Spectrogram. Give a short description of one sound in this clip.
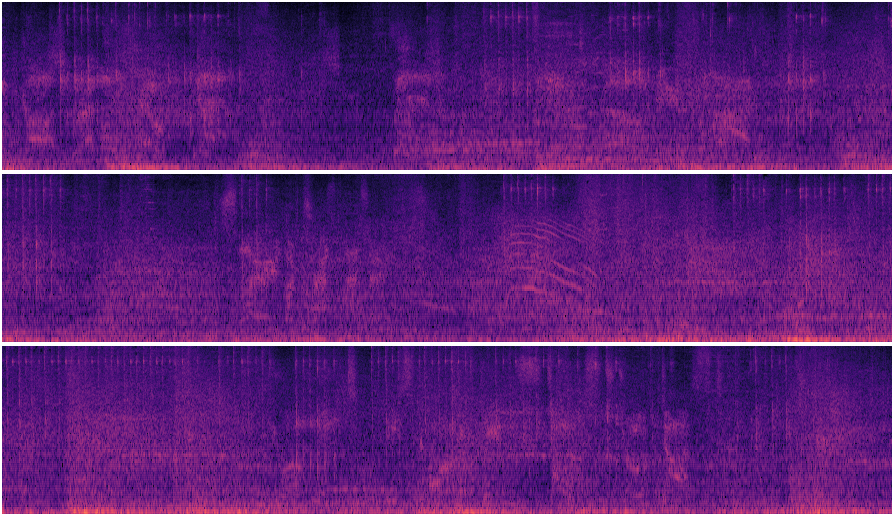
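Magic spells whoosh and crackle in a game.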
